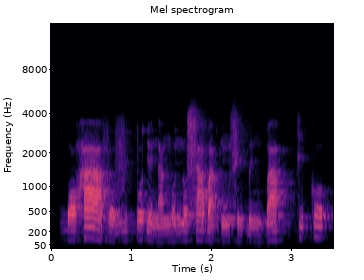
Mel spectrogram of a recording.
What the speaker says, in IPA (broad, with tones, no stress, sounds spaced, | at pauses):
ɡ͡b ɔ˨ h aː˦˨ f o˨ v i˨ k͡p ʊ˦ ɗ ɪ˨ n a˨ ŋ ʊ˦˨ n o˦ s a˦ ɓ a˨ k͡p ũ˨ s i˨ ɓ e˨ ŋ ɡ͡b a˦ | k i˦ k ʊ˦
